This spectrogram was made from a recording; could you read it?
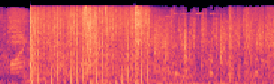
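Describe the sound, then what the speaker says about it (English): Rapid automatic gunfire in the video game Apex Legends, a close, loud burst of evenly spaced shots that trails off into scattered crackling fire. "I am taking fire, friend."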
